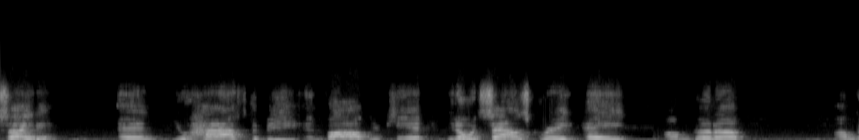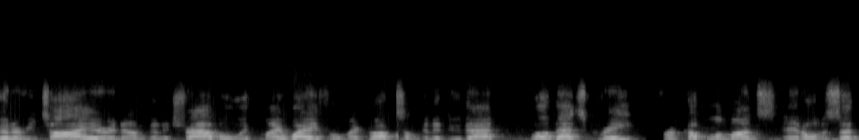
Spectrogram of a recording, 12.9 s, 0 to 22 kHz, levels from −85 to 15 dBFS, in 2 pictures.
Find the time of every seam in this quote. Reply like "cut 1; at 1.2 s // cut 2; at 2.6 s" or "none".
cut 1; at 9.4 s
